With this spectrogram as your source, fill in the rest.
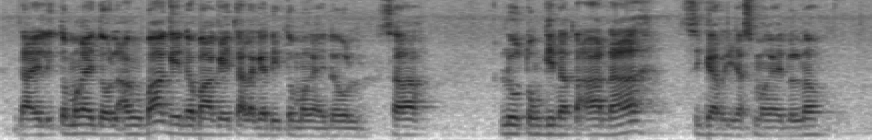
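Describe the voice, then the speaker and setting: Over noticeable background noise, a man talks at a very fast pace in a medium pitch. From Bicol, Philippines. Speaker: cooking vlogger. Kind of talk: cooking tutorial. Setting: home kitchen. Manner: animated.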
